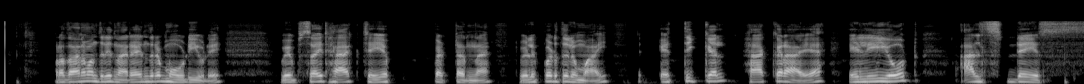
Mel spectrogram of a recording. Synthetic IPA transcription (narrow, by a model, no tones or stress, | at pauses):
prɐd̪ʱaːnɐmɐnd̪rinɐɾe̞ːnd̪ɾɐmo̞ːɽijuɽe̞ʋe̞bsɐjtːɦaːkt͡ɕe̞jːɐ | pːe̞ʈːe̞nːɐ | ʋe̞ɭipːeɽut̪̬ːɐluma̰ːji | et̪ːikʲːɐl | haːkːɐraːjɐ | elijoːʈː | ɐ̰lsɖeːs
